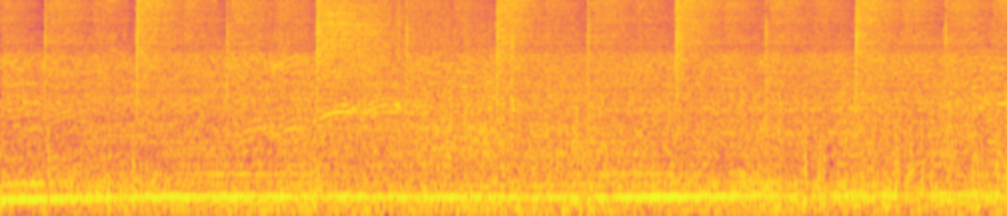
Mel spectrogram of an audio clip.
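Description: Car engine heard from inside the cabin, running at a steady, held pitch that climbs slowly, with road rumble underneath.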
